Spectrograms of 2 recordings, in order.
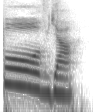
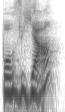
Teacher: If you slightly change the way you highlight the syllables, so instead of podia, you highlight the last part and you say podia · Shown in: second take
